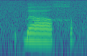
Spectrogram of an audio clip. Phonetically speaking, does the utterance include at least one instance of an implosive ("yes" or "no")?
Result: yes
